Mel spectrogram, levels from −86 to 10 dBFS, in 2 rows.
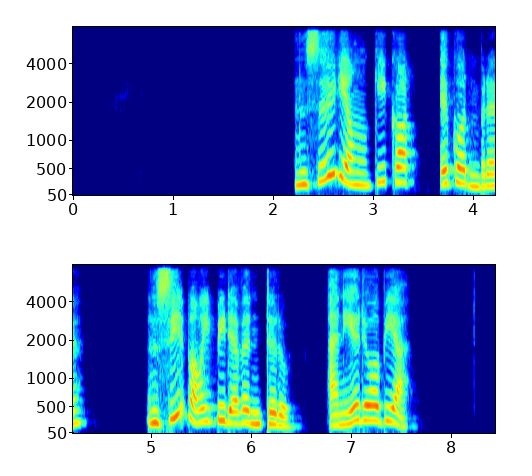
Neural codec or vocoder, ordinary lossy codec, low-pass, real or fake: codec, 16 kHz, 0.5 kbps, X-Codec, WavLM features, trained on Multilingual LibriSpeech; Opus, 64 kbps; 7.2 kHz; fake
